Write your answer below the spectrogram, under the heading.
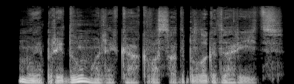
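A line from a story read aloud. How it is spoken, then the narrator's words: Whisper. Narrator (Russian): прошептала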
